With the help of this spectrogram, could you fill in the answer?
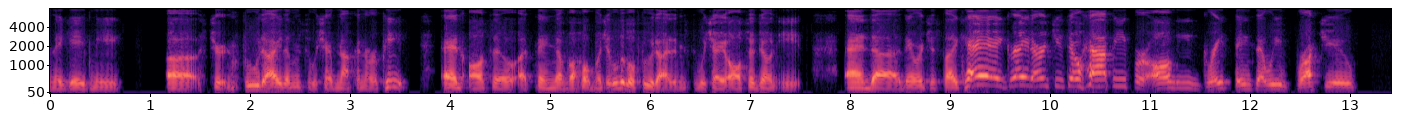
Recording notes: from the 100 Pounders Phone Meeting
